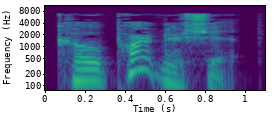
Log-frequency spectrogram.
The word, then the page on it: copartnership: British English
